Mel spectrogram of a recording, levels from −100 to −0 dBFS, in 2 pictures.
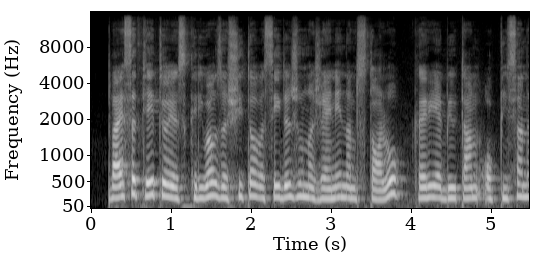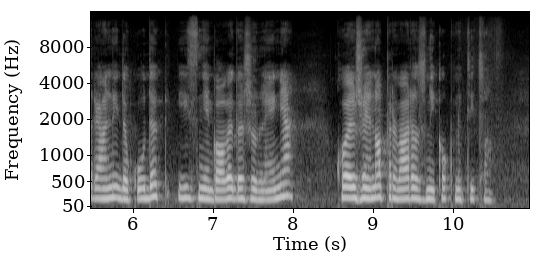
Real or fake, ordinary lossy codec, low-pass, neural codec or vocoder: fake; none; 14.4 kHz; codec, 44.1 kHz, 3.4 kbps, Pupu-Codec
